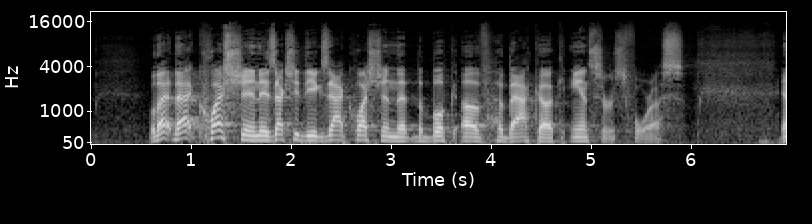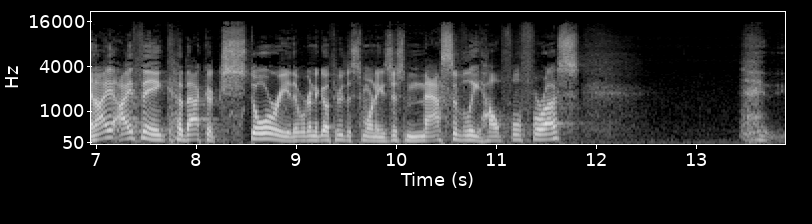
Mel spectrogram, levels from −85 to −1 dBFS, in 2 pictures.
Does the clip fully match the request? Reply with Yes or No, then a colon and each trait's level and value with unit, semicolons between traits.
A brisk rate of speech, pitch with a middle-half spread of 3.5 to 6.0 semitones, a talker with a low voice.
No: average, 160 wpm; average, 4.0 semitones; low, 130 Hz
